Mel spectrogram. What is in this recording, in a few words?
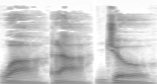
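"warajo", concatenated syllables; Affixing experiment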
